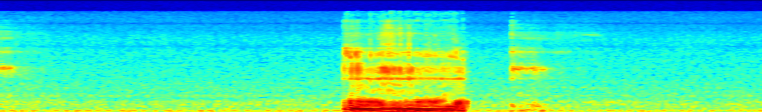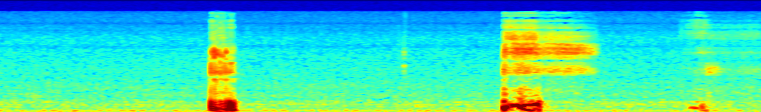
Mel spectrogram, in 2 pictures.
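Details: Dog in very deep sleep, labelled REM/sleep apnea by owner: a few brief snorts and short rasping snores at irregular intervals, separated by long silent gaps.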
